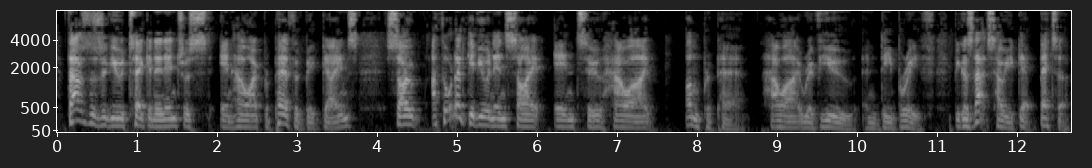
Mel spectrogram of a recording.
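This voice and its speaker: Against a quiet background, a man with lively intonation and a medium pitch talks at a moderate pace, a plain, everyday voice. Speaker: football commentator. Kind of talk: casual talk to camera.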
